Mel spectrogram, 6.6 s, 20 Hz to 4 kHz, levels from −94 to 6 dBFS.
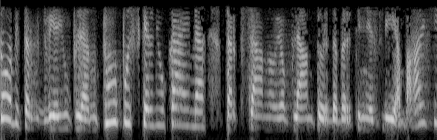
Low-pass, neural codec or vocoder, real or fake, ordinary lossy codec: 3.6 kHz; none; real; AAC, 16 kbps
